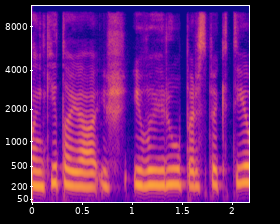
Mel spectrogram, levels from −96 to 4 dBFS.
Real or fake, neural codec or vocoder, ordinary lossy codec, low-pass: fake; codec, 24 kHz, 3.1 kbps, DualCodec; MP3, 96 kbps; 9.9 kHz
